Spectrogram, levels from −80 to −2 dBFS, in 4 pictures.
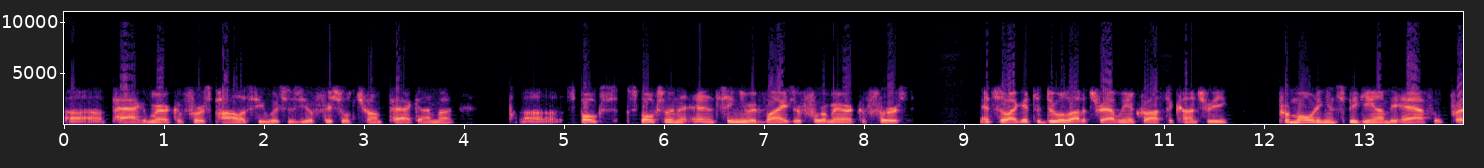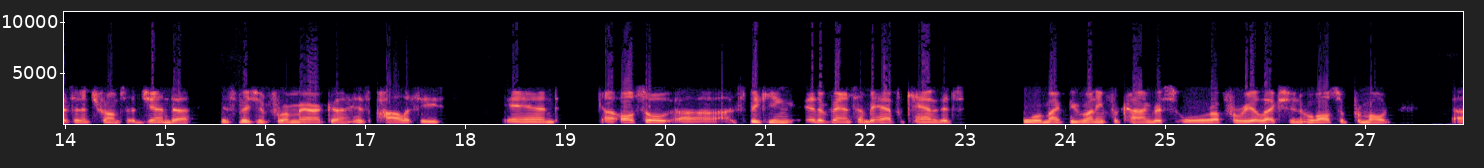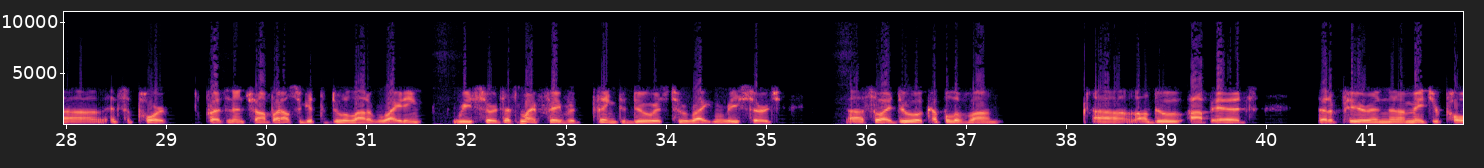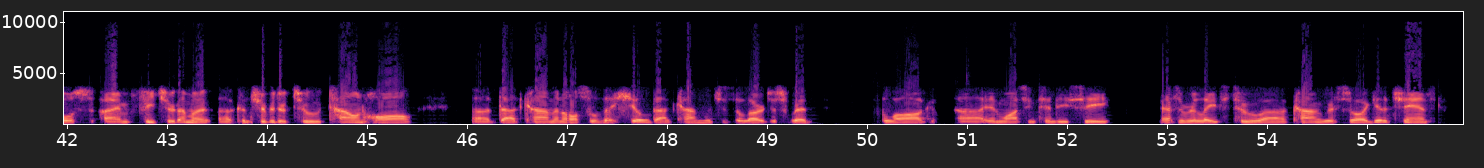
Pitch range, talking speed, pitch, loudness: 90-100 Hz, 165 wpm, 95 Hz, -22 LUFS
